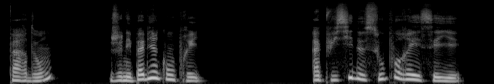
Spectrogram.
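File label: wake up error, French; Bixby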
